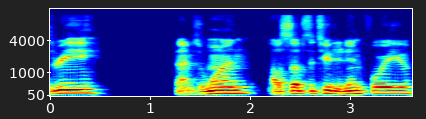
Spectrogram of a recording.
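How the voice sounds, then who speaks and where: In a quiet background, a man speaks at a medium pitch with ordinary pitch variation. His tone is dark and mellow. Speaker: math tutor. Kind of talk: tutoring session. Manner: casual, encouraging.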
